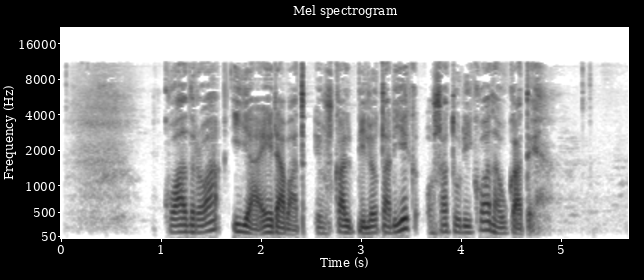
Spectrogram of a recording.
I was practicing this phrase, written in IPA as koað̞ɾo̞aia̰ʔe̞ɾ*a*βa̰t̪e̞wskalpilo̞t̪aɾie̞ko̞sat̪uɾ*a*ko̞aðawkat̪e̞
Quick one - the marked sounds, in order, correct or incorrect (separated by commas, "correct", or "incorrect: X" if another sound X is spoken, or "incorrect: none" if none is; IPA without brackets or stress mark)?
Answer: correct, incorrect: i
